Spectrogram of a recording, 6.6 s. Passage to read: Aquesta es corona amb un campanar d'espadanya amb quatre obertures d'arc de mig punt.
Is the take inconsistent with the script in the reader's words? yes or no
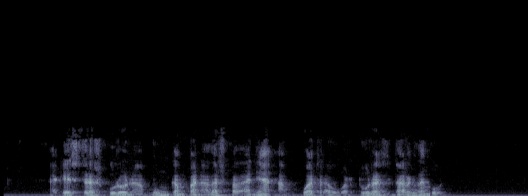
yes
